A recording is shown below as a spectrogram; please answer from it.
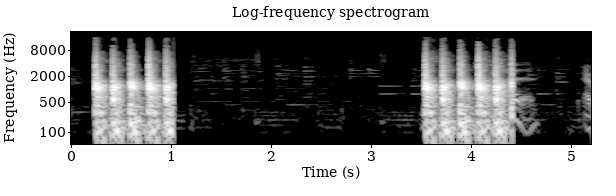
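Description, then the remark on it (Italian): Two quick bursts of knocking on a door, each four or five sharp raps in a fast rhythm, separated by a pause of a few seconds; fairly loud, with faint background noise between. “Riesci a farmi il campanello che faccio la scenetta? Che faccio allora il campanello le... non ce l'abbiamo, ma ho la porta se vuoi.”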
